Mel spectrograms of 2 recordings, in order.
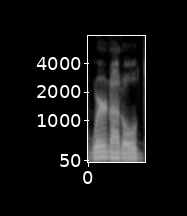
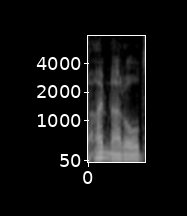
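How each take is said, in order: First: We're stressed, low. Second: I'm stressed, softer and low. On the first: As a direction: lean on we're. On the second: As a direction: lean on I'm. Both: Shown as a demonstration. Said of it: "I like how you went from".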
